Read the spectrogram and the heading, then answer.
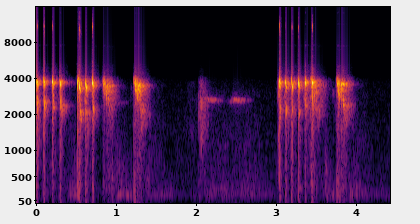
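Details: Cililin singing in short bursts of rapid, sharp chips, each burst ending in a slurred buzzy note, with a faint thin whistle between phrases; used as a training recording for songbirds.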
